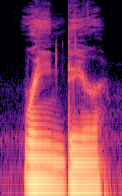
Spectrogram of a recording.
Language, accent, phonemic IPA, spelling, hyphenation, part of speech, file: English, General American, /ˈɹeɪndɪɹ/, reindeer, rein‧deer, noun / verb, En-us-reindeer.ogg
- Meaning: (noun) 1. Any Arctic and subarctic-dwelling deer of the species Rangifer tarandus, with a number of subspecies 2. Any species, subspecies, ecotype, or other scientific grouping of such animals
